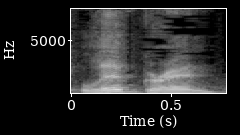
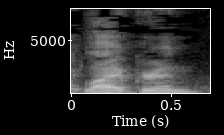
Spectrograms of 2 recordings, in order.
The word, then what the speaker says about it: Livgren: Livgren, did I say his name right? Livgren? – You said it right.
